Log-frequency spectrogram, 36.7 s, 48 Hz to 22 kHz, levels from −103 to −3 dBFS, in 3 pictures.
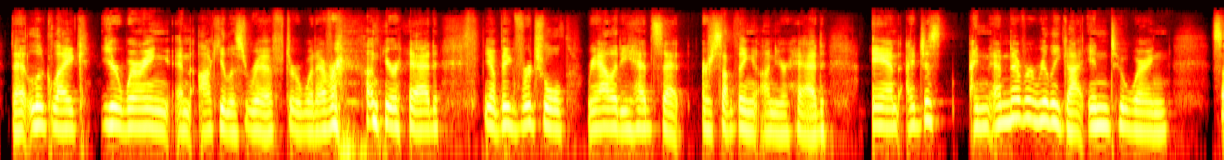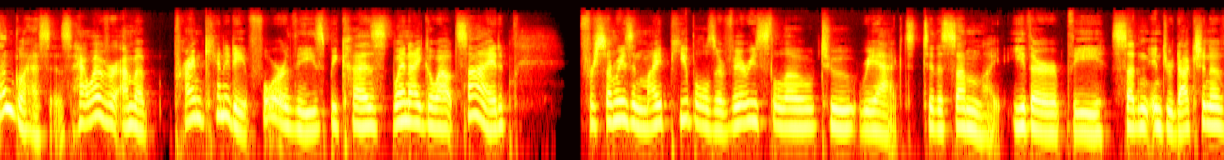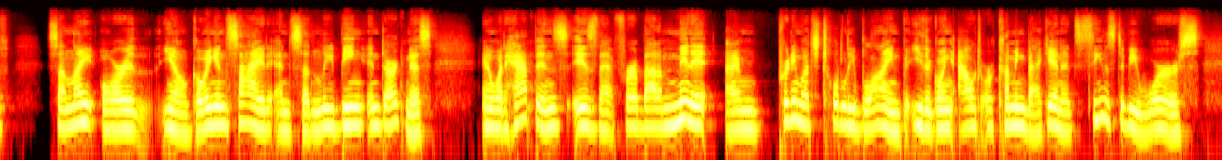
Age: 40-59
